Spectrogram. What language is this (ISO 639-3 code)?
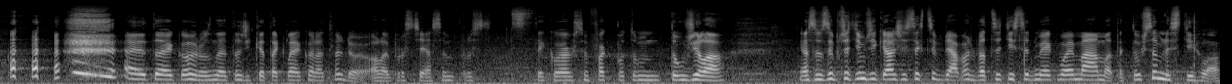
ces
